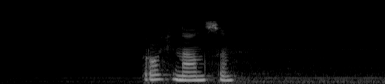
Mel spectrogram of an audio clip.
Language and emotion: Russian, neutral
